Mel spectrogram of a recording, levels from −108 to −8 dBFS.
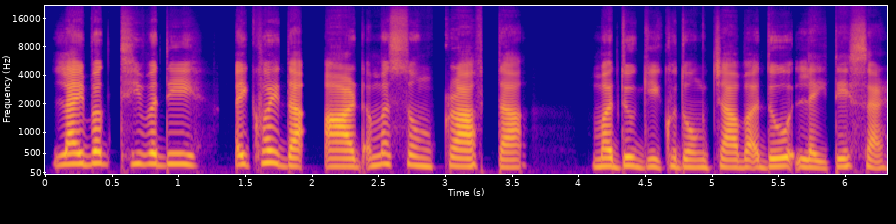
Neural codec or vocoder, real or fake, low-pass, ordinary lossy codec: autoencoder, 48 kHz, 128 numbers a frame, DAC-VAE, trained on Japanese speech; fake; none; none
